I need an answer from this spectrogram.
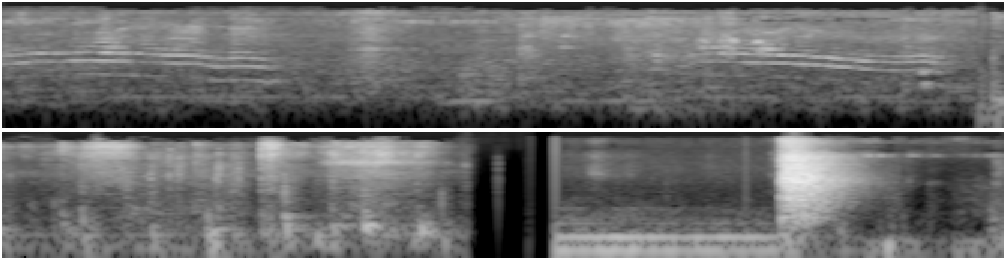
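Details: Kitten meowing and crying: a few drawn-out, wavering mews in the first half, then a burst of broadband clatter, music and laughter, with a short silent gap and a loud noise near the end.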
